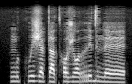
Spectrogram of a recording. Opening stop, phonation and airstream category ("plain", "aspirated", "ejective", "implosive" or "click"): aspirated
